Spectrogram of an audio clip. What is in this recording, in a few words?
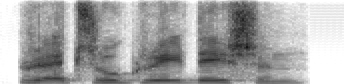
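"retrogradation", Indian English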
